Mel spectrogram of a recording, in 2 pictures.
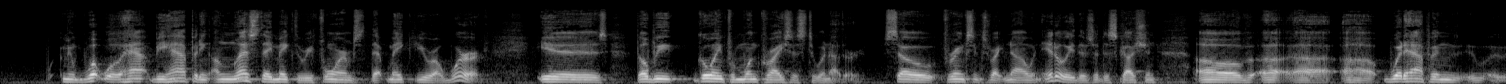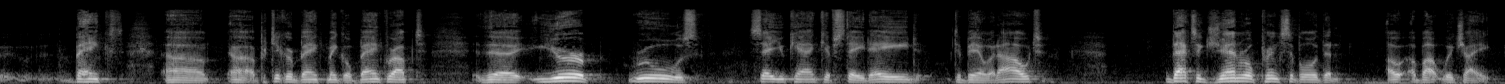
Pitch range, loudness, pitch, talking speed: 105-125 Hz, -20 LUFS, 115 Hz, 140 wpm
